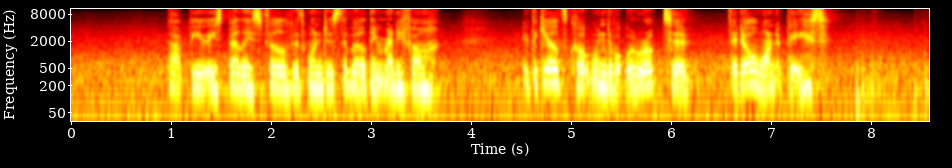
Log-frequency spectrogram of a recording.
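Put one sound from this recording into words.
A young woman speaks warmly and with animation, close by.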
